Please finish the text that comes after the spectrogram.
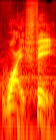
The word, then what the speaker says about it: Wi-Fi: My husband's nickname for me is Wi-Fi, but pronounced Wi-Fi.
